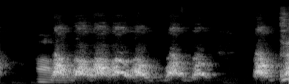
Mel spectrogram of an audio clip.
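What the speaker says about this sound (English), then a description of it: "There's my dog because someone's driving down the street." A pet dog barks at a car passing down the street outside a home, a run of loud, close barks in quick bursts with short pauses between them.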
